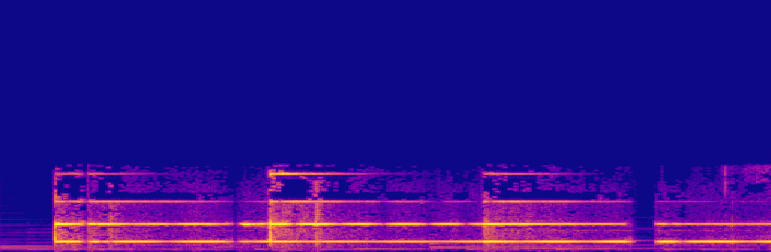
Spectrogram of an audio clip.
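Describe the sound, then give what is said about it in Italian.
Bells toll with a few slow, widely spaced strikes. Each one rings with a steady metallic tone that carries over into the next, with no voices present. “Rintoccano le campane.”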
